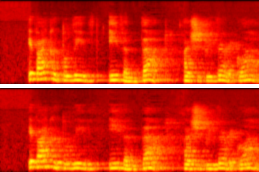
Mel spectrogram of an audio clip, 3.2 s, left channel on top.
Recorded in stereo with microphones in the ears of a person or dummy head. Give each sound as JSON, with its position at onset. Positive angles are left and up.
{"t": 0.3, "sound": "a woman speaking", "side_deg": 30, "distance_m": 1.5}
